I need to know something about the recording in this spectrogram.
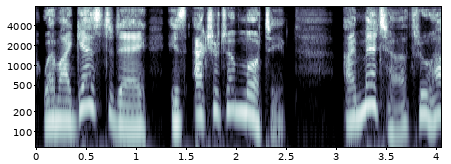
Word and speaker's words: Akshata Murty: Akshata Murty. Is that correctly pronounced?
